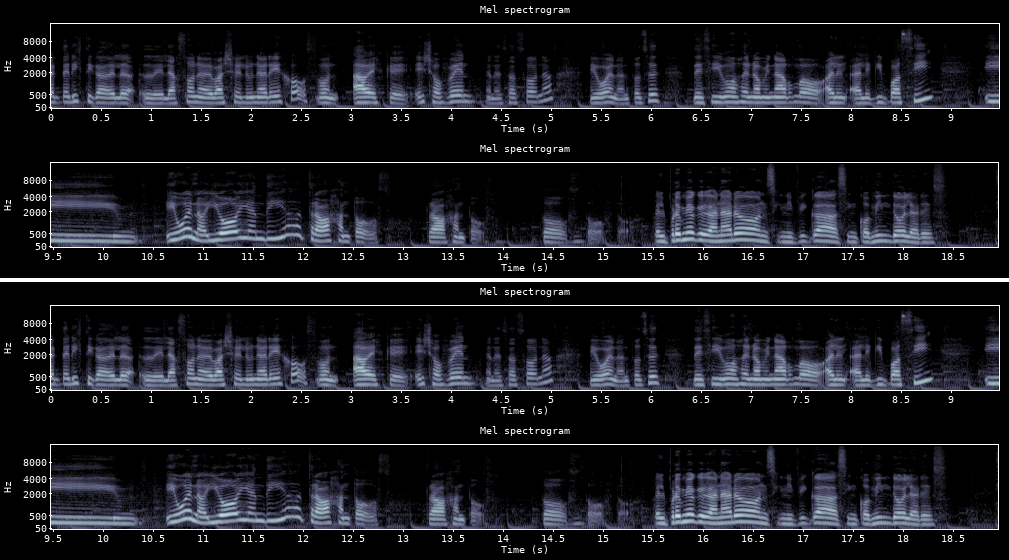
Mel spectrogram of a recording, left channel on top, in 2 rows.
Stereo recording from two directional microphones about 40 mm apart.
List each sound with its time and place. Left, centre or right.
0.0 s speech: left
